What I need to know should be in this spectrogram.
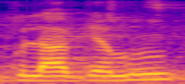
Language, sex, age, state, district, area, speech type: Sindhi, female, 60+, Delhi, South Delhi, urban, spontaneous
